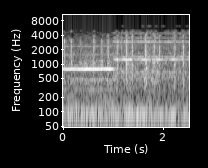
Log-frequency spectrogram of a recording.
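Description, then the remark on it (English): A telephone bell rings steadily in an area supervisor's office on an August morning, a rapid rattling trill, moderately loud over a low background hum, with no one speaking. “I'm almost afraid to answer that doggone phone this time.”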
